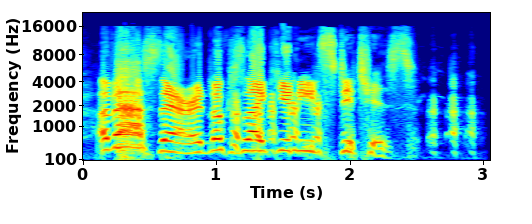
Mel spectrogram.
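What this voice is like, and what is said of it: Put-on old sailor accent. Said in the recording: “Why does he have that accent in India? ... They be sailors. ... Tis the international sailor accent.”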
